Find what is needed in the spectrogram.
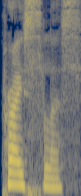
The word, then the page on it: priceless: American English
